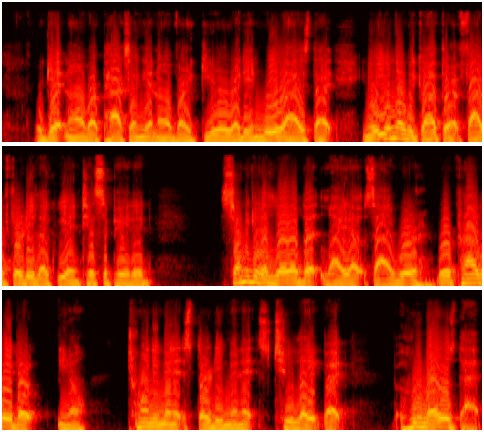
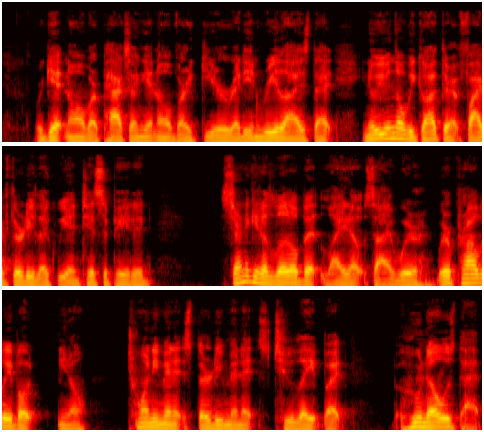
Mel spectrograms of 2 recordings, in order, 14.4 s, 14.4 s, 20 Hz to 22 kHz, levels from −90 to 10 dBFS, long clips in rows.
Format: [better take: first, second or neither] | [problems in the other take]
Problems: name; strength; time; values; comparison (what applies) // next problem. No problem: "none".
second | distortion; heavy; 6 dB below the speech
